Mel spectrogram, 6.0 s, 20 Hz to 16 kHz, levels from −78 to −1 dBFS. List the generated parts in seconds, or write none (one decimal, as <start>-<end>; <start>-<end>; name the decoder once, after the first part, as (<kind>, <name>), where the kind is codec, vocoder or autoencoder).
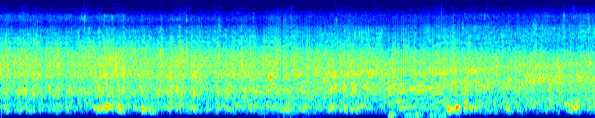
2.6-3.2 (vocoder, BigVGAN v2); 3.9-4.6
